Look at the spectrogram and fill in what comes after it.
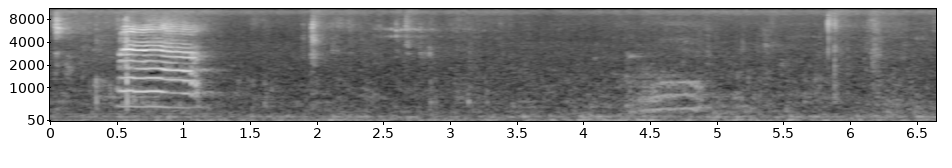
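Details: Morning feeding of pet cats, put to a test of opening a lidless container; a loud harmonic meow near the start, then a softer, lower meow about four seconds later, over steady low hum and small clicks.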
